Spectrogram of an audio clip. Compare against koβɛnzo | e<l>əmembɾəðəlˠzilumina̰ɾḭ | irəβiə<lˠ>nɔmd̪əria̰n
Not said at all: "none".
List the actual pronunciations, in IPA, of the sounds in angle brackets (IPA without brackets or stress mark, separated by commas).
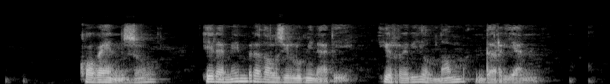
ɾ, lˠ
